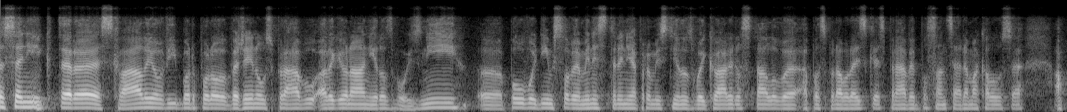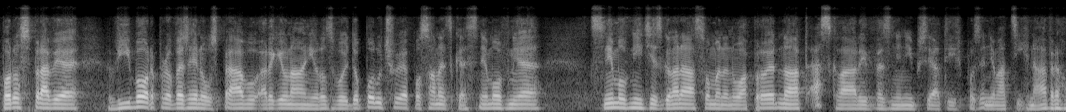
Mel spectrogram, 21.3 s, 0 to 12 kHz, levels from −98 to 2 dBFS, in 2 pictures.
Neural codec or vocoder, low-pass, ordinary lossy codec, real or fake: codec, 16 kHz, 0.5 kbps, X-Codec, WavLM features, trained on Multilingual LibriSpeech; 7.2 kHz; Opus, 32 kbps; fake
